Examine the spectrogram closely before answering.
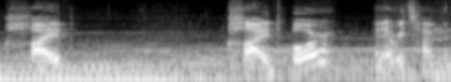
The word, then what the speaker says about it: Hydeboar: Hidebore. And every time the name was on screen, I mentally pronounced it as hi Okay.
